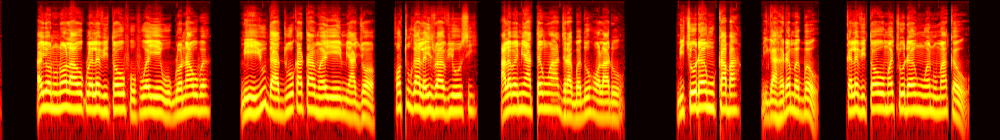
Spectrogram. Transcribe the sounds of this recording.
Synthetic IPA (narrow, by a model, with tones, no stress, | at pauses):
ɛ˦jɔ˦nũ˨nɔ̃˦la˦wo˦k͡plɛ˦lɛ˦vi˨t̪ɔ˦wo˦ɸo˨ɸu˦e˦jɛ˦wo˨ɡ͡blɔ˨nã˦wo˦bɛ˦ | mĩ˨ji˨ju˦d̪a˨d̪u˦wo˦ka˦t̪ã˦mɛ̃˨e˦jɛ˦mĩ˨a˨d͡ʒɔ˨ | xɔ˦t̪u˦ɡa˦lɛ˨i˦s̬ɾa˦e˨lvi˦wo˦si˦ | a̰˨lɛ˦bɛ˦mĩ˦a˨t̪ɛ˦ŋũ˦a˦d͡ʒɾa˨ɡ͡bɛ˨d̪o˦xɔ˦la˦ɖo̰˦ | mĩ˨t͡ʃo˦ɖɛ˦ŋũ˦ka˦ba˦ | mḭ̃˨ɡa˨ɦɛ˨ɖɛ˦mɛ̃˨ɡ͡bɛ˦o̰˨ | kɛ˦lɛ˦vi˨t̪ɔ˦wo˦mɛ̃˦t͡ʃo˦ɖɛ˦ŋũ˦ɛ˦nũ˨mã˦kɛ˦o̰˨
